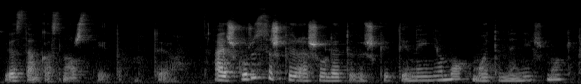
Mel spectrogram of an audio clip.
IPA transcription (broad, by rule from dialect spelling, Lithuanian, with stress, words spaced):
ˈjuɔs ˈtʲɛn kɐs ˈnoːrs ˈskɐɪtoː ˈtɐɪ ʋɐ ˈɐɪʃkʊ ˈrʊsʲɪʃkɐɪ rɐˈʃɐʊ lʲɛˈtʊʋʲɪʃkɐɪ ˈtɐɪ ɪˈnɐɪ nʲɛˈmoːk ˈmoːtʲɪnɐ nʲɛɪʃˈmoːkʲeː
